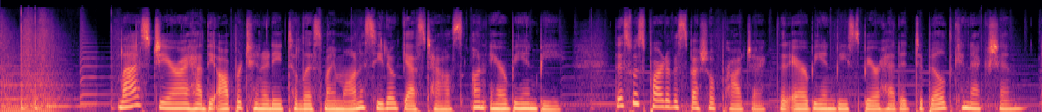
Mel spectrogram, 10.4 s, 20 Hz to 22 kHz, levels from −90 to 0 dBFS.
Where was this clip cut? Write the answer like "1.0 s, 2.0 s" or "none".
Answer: 1.0 s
